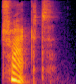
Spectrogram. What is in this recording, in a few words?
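"tract", British English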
